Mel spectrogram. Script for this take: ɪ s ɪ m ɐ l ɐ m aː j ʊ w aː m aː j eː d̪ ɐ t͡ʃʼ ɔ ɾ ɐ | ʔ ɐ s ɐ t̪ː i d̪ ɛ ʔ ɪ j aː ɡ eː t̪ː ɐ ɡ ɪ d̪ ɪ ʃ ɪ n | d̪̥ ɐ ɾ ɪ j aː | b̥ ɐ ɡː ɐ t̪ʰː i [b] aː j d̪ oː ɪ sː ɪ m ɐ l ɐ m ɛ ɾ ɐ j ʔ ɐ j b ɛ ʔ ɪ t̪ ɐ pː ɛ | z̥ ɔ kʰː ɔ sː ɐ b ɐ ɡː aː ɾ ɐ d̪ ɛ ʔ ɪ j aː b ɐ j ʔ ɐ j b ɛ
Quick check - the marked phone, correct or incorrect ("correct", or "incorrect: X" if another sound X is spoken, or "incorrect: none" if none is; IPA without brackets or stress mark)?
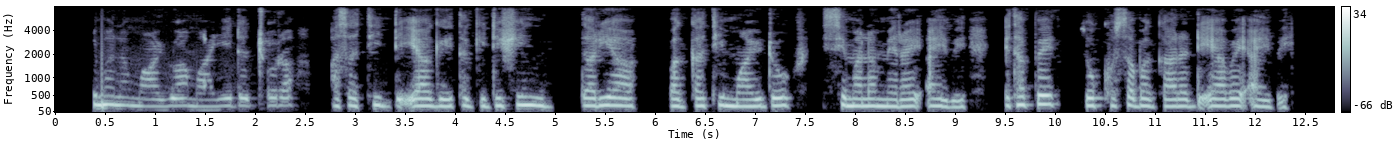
incorrect: m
